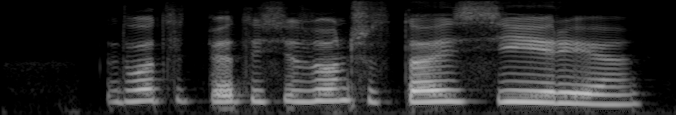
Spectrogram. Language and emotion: Russian, sad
